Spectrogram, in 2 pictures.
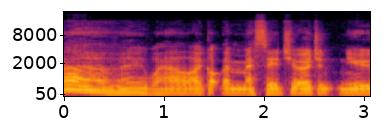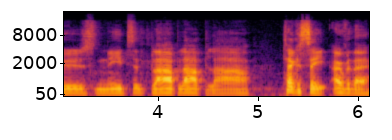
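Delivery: put-on cranky, crotchety, grumpy old woman voice. Game master voicing the lantern-carrying woman greeting the party, grumpy old woman voice. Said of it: "the grumpy old woman again?".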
